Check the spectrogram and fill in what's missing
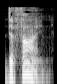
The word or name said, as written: define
